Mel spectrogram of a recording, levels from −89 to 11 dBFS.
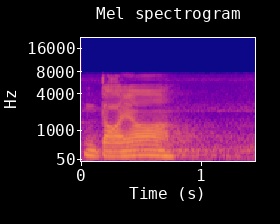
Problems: constant background noise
